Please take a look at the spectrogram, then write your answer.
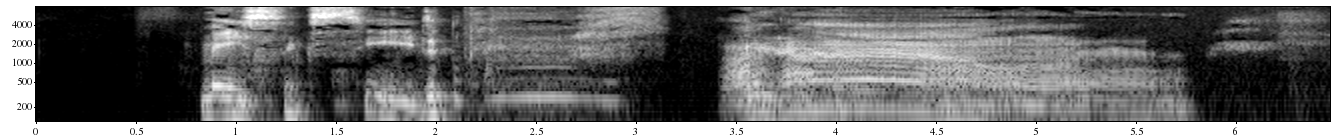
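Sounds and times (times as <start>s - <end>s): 
speech: 0.8s - 2.4s, 3.5s - 4.3s
voice imitating a chainsaw: 2.1s - 5.8s.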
